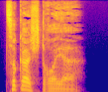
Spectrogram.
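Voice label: "Zuckerstreuer", German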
